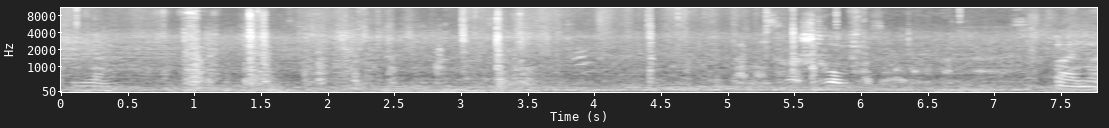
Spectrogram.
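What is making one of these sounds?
A light metal frame knocks and scrapes against a surface.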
